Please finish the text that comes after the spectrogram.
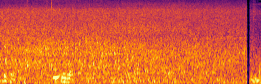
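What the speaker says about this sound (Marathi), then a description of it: "बघा, खळखळणारं पाणी वाहत आहे, सुंदर अशा पद्धतीचं।" A babbling stream flows through a forest, a constant even rush and gurgle of water that holds steady throughout, with a brief knock near the end.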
